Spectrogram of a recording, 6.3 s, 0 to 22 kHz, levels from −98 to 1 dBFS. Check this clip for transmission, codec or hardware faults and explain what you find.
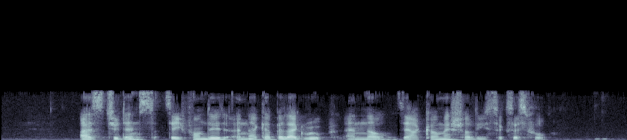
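Nothing in this speech clip points to a transmission, codec or hardware fault. It carries the sound of a Bluetooth mSBC headset link working as intended, with nothing above about 7.7 kHz and only a light graininess from the codec.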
